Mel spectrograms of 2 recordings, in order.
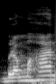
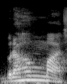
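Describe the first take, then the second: First: The m sound comes before the h. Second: The h sound comes before the m. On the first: The speaker calls it wrong. "બ્રહ્મા નથી" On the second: The speaker calls it right. "એટલે હ પહેલા આવી જાય છે"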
